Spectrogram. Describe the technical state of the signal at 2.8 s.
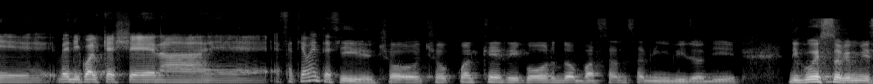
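At 2.8 s the signal is intact, with no audible fault at that point.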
